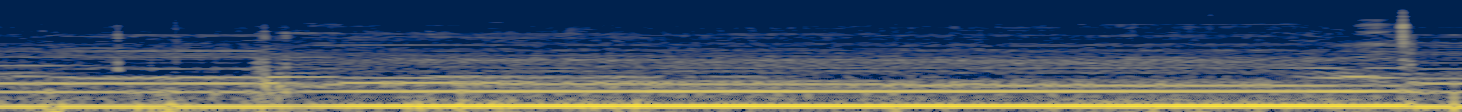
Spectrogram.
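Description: Electric fuel transfer pump running with a steady hum while diesel is pumped into the excavator's tank, growing slightly louder about a second and a half in.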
